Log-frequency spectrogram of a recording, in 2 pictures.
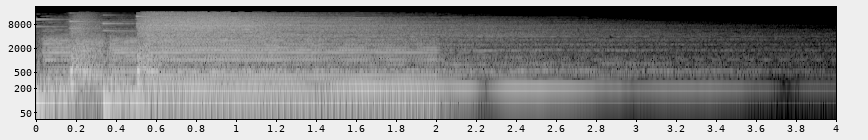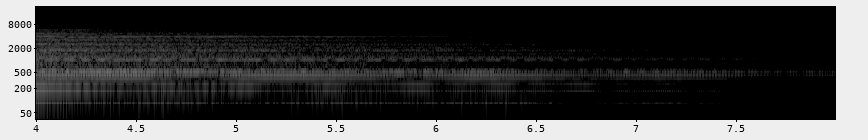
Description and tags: Success Jingle
Jingle indicating success. C Major
Jingle, Stinger, Success, Win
